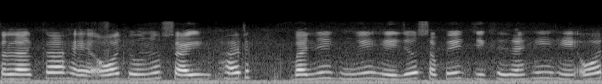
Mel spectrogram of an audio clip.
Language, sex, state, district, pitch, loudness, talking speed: Hindi, female, Punjab, Kapurthala, 220 Hz, -17 LUFS, 150 wpm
